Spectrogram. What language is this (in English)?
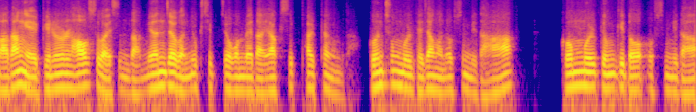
Korean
